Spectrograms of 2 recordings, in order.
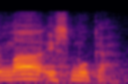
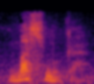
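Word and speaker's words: اسمك: masmukha remember hamdatul vasal it will be incorrect to say ma is muka you should say masmuka comes in the beginning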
